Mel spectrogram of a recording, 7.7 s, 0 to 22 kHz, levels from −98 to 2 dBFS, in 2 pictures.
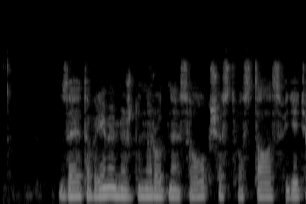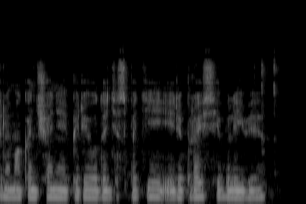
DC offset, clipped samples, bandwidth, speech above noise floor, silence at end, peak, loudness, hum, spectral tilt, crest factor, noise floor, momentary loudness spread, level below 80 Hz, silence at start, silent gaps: under 0.1%; under 0.1%; 7.8 kHz; 25 dB; 0.4 s; -36 dBFS; -53 LUFS; none; -5 dB/octave; 18 dB; -78 dBFS; 6 LU; -88 dBFS; 0.1 s; 0.68-0.73 s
